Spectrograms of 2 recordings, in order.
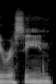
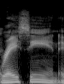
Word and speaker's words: Racine: how native Raciners pronounce it even. – Even other people around the state often say Racine, but right. Racine, if you live there, is how you say it.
